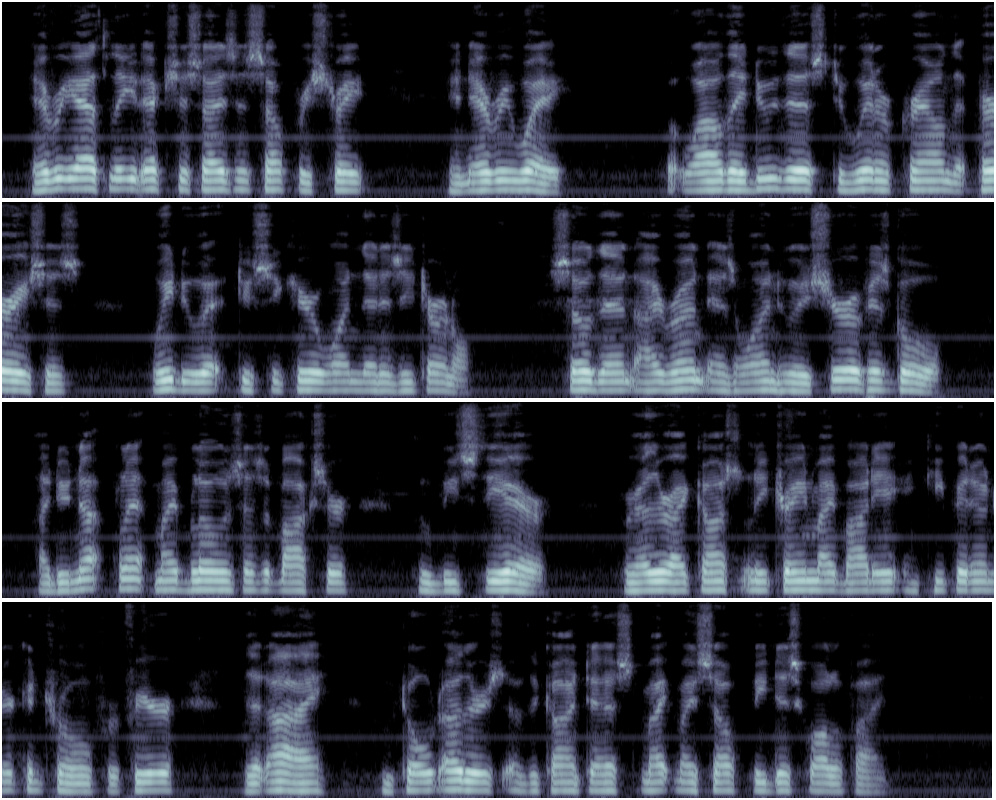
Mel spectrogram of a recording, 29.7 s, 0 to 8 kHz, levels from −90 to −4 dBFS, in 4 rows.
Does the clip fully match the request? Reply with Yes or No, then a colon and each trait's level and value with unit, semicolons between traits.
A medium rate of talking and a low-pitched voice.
Yes: average, 155 wpm; low, 130 Hz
